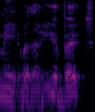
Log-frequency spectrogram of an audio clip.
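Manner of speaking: usual speaking voice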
